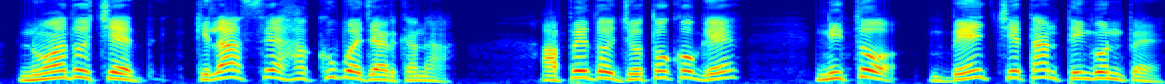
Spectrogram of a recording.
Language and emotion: Santali, angry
